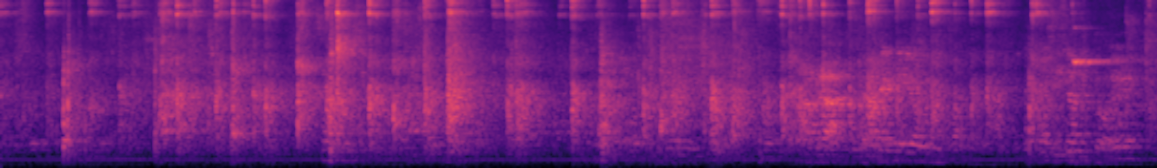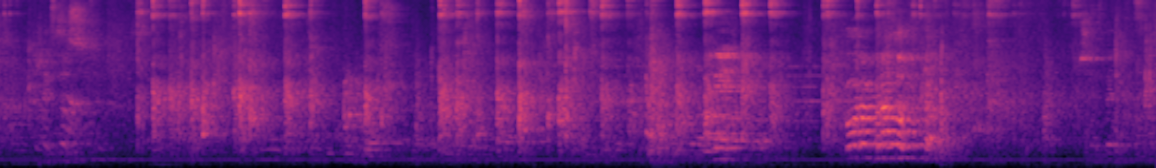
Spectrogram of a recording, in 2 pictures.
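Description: Table tennis ball being struck back and forth with paddles and bouncing on the table in a rally, a fast run of sharp clicks. Voices come in between strokes at times.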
